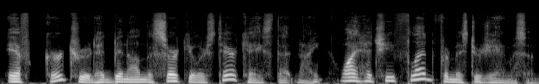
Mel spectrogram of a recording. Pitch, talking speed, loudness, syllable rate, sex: 125 Hz, 190 wpm, -19 LUFS, 5.1 syllables/s, male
